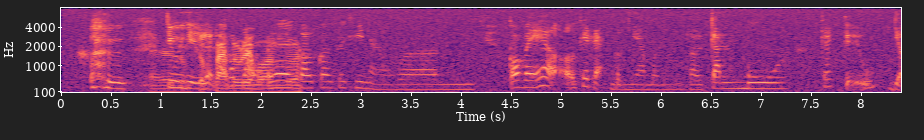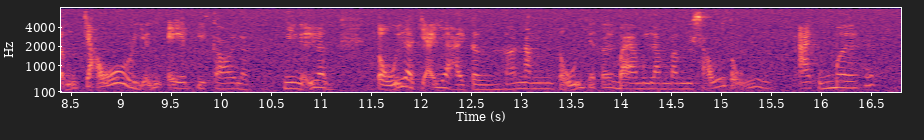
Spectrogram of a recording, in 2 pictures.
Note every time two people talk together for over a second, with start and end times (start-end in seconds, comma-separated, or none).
1.0-2.4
